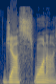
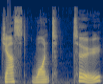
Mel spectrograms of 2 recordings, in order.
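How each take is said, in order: First: The T sounds drop and the words blend together. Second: Each word is said fully with clear T sounds. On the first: "you'll hear just wanna" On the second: "instead of hearing just want to"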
